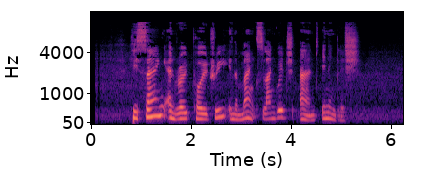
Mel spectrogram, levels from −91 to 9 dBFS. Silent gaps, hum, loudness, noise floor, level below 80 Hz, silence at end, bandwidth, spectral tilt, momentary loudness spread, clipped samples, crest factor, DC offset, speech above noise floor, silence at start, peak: none; none; -25 LUFS; -58 dBFS; -66 dBFS; 0.9 s; 11.5 kHz; -4.5 dB/octave; 12 LU; under 0.1%; 24 dB; under 0.1%; 33 dB; 0.8 s; -4 dBFS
